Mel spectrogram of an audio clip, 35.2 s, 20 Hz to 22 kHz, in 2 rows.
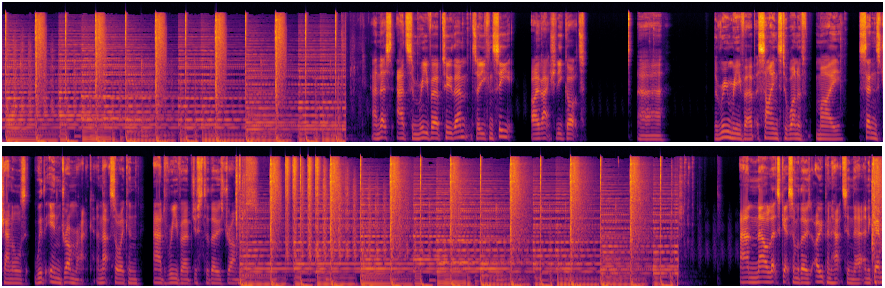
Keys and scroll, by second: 6.8 space, 22.2 space, 31.0 space.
